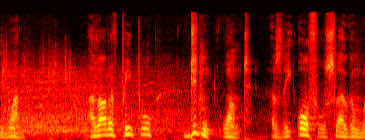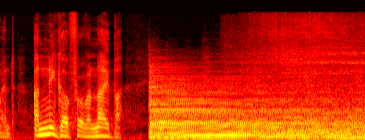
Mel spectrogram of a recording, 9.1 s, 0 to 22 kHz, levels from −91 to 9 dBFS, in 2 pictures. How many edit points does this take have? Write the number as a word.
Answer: one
